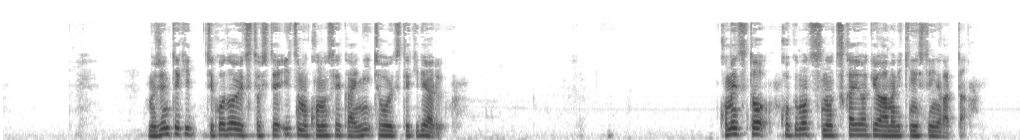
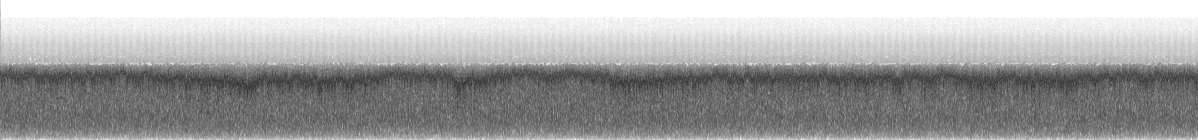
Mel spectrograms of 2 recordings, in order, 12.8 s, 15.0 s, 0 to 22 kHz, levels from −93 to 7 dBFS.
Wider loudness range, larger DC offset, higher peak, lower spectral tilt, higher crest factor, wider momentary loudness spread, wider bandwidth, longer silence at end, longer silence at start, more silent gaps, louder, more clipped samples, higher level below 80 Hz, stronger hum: first, 7 LU vs 1 LU; neither; about the same, -6 dBFS vs -4 dBFS; first, -5.5 dB/octave vs -3.5 dB/octave; first, 20 dB vs 10 dB; first, 9 LU vs 2 LU; first, 11.5 kHz vs 8 kHz; first, 0.55 s vs 0 s; first, 1.85 s vs 0 s; neither; second, -24 LUFS vs -12 LUFS; neither; about the same, -64 dBFS vs -68 dBFS; neither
